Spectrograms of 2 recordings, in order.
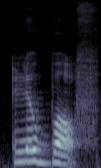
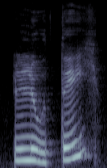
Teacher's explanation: instead the letters ya, you, ye, yi after L are just pronounced softly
